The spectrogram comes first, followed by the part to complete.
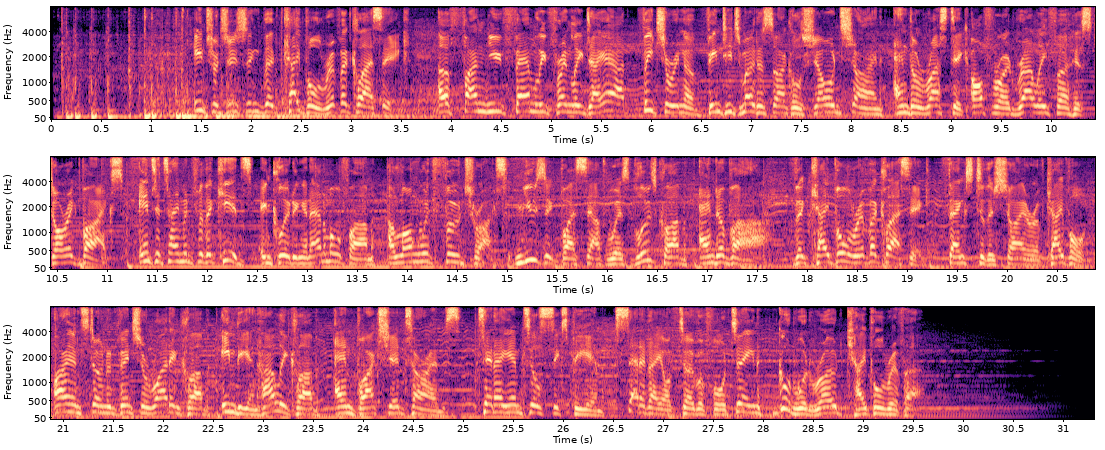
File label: Radio Ad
